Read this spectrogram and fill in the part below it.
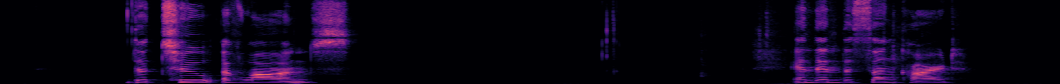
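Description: A young woman speaks calmly and closely into a microphone, in short phrases.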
